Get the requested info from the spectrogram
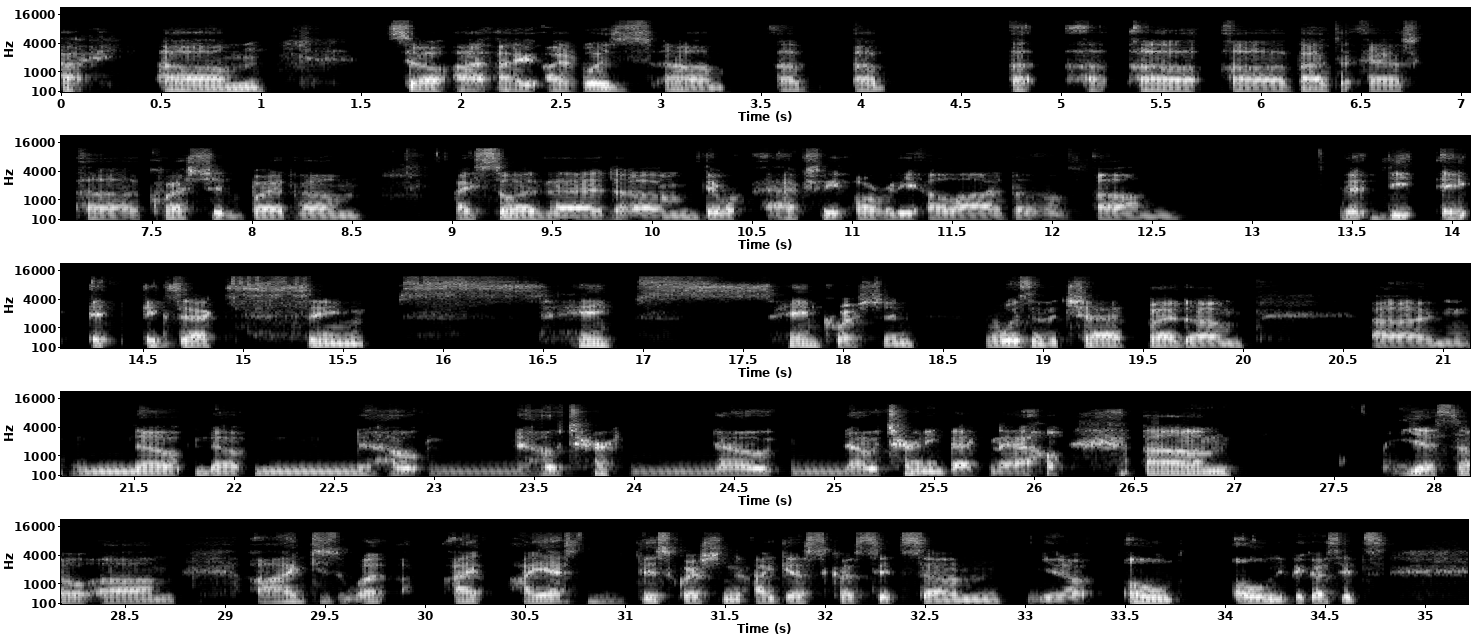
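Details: Audience member asking a question about dating someone who stutters; repetitions audible; stuttering.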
